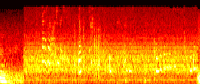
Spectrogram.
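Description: Sped-up audio from fast-forwarded footage: voices and movement turned into a high-pitched, chirping chatter, starting abruptly about half a second in.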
